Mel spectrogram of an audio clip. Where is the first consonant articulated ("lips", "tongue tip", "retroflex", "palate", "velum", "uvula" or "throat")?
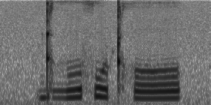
retroflex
